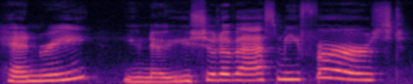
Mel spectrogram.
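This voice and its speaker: Older woman reading as a stern storybook dad, slow. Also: high-pitched, lively intonation, heavily acted. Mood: disappointed. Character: stern, exasperated father of a young boy.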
